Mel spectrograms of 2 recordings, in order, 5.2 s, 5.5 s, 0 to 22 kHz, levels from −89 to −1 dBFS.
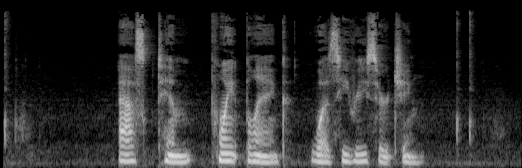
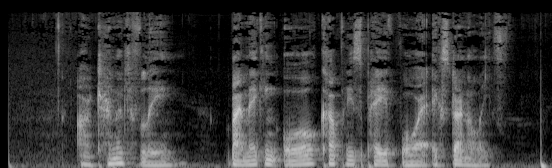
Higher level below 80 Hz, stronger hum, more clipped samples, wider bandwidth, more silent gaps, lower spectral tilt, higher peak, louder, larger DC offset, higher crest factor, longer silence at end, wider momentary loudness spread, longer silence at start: second, -60 dBFS vs -42 dBFS; neither; neither; about the same, 16.5 kHz vs 16.5 kHz; neither; about the same, -4.5 dB/octave vs -4.5 dB/octave; about the same, -4 dBFS vs -6 dBFS; first, -22 LUFS vs -27 LUFS; neither; about the same, 20 dB vs 24 dB; first, 1 s vs 0.05 s; about the same, 17 LU vs 15 LU; first, 1.2 s vs 0.1 s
